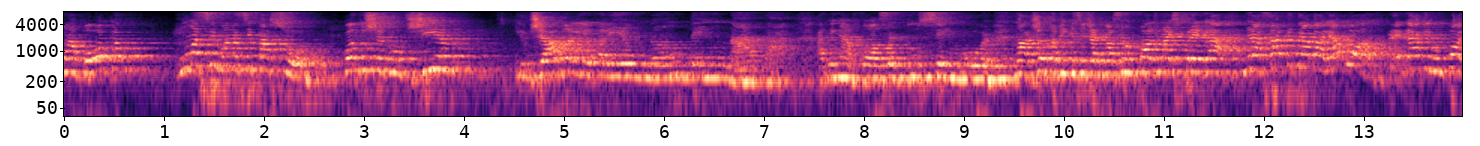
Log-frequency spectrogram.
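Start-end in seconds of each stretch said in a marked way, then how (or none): 5.6-9.2 low, slow, firm declaration of faith. Retold or imitated. Preacher retelling her answer to the devil, firm declaration. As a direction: state it slowly and low, unshakeable.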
